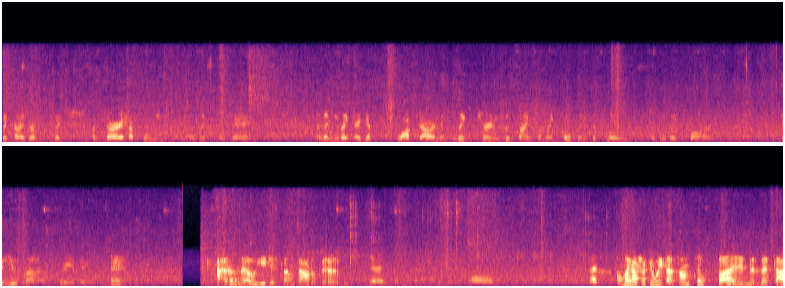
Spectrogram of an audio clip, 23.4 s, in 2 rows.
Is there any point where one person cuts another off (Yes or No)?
No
